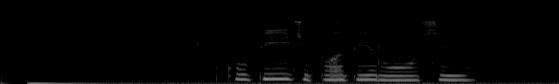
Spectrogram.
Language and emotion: Russian, sad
